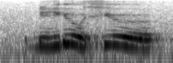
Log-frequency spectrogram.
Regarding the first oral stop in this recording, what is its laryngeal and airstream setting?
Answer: implosive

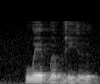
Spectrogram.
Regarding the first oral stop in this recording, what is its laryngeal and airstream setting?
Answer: implosive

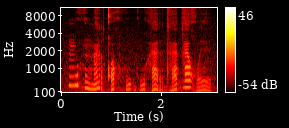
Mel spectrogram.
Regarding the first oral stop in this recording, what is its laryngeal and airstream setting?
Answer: ejective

